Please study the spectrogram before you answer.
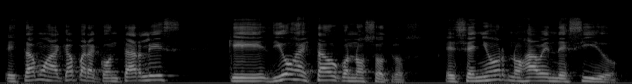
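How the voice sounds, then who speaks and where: Fairly high-voiced man interviewing. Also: lively intonation, unhurried, a bit bright. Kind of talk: semi-scripted religious interview with hesitations.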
